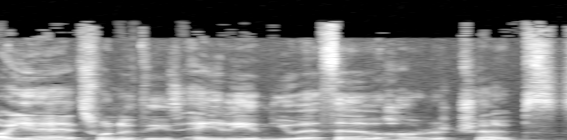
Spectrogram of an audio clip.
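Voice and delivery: soft, small, high cartoon character voice. Griping about what annoys them, speaker mocks it in a Stewie voice. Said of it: "That's my Stewie voice".

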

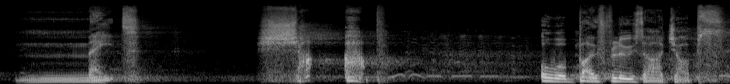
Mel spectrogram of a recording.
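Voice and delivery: very low, very slow, swooping deep voice. Telling a joke, a voice from within the line answers, deep voice. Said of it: "a deep voice that comes from within".

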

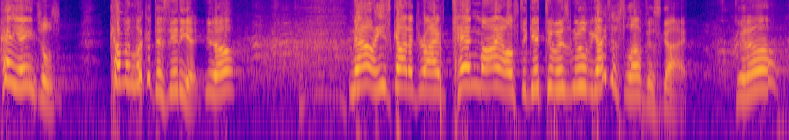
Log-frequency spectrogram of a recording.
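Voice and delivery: high, loud voice with mock chuckling throughout. Recounting nearly missing a movie, imitating God laughing to the angels. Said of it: "I can just see God laughing and going".

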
